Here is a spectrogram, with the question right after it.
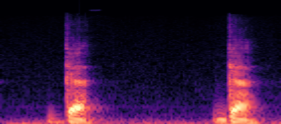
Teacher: place the back of the tongue in gentle contact with the soft palate let the tongue spring away play this drum beat on the springing action of the back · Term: voiced tongue back plosive consonant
